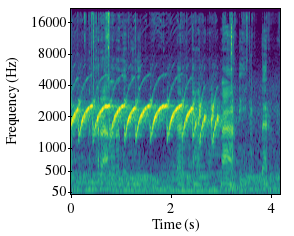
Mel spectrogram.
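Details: 2012 Suzuki APV Arena 1.5 GX manual, about 139,000 km: rising whoop siren repeating about three times a second then stopping; factory alarm set off when the remote was accidentally pressed.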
